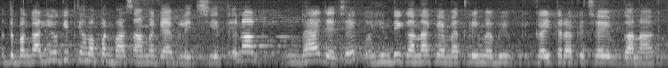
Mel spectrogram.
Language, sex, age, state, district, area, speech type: Maithili, female, 45-60, Bihar, Purnia, rural, spontaneous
